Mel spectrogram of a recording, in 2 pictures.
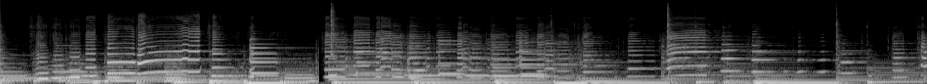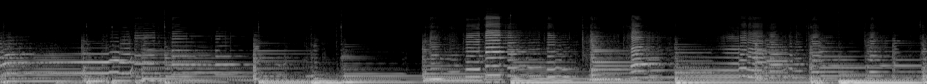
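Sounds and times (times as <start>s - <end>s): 
swing music medley: 0.0s - 18.5s.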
